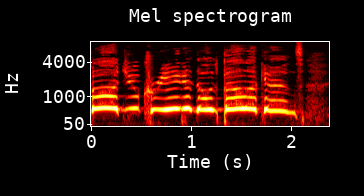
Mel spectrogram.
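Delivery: tearful, awed crying-out, very high and very loud. Recalling sitting on a surfboard at sunrise as pelicans pass: retelling crying out. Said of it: "I just started crying".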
